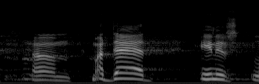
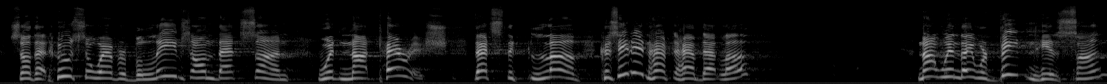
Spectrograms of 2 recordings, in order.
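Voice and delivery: preaching at full force; 4 semitones higher than usual. Acted. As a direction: pour the passion into it.

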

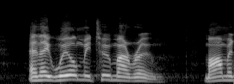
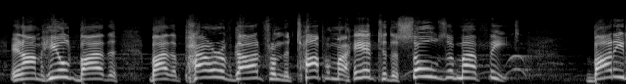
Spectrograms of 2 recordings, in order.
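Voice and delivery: raised-pitch, emphatic sermon delivery; fervent preaching; 9 semitones higher than usual. Real, not acted. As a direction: preach it with conviction, declaring to the congregation. Preaches forcefully to congregation.

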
